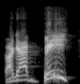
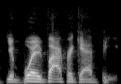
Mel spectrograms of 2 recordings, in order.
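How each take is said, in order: First: Playful hype; hyped-up declaration. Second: Said in the usual way. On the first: Shown as a demonstration. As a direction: punch it louder and higher. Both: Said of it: "playful teaser intro".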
